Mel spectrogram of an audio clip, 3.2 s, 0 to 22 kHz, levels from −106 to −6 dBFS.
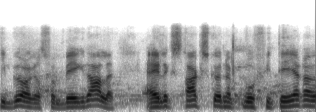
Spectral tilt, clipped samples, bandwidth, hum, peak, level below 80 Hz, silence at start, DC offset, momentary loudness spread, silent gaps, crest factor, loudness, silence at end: -6.5 dB/octave; under 0.1%; 9.4 kHz; none; -4 dBFS; -64 dBFS; 0 s; under 0.1%; 4 LU; none; 16 dB; -21 LUFS; 0 s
